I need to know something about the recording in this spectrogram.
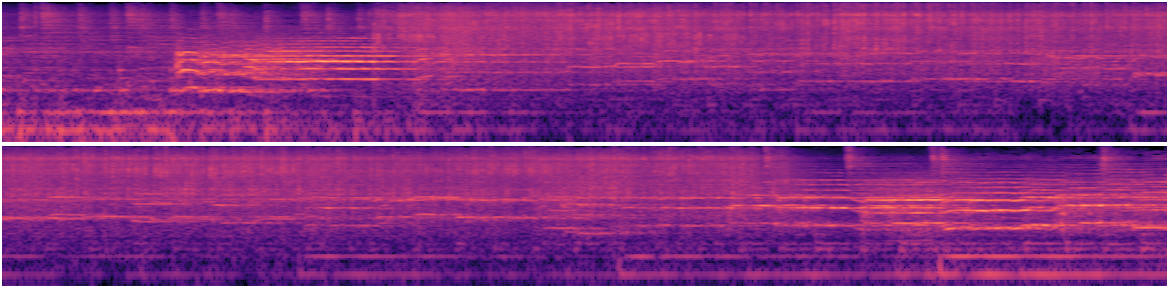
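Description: Beiguan processional band playing, a suona melody over drums and cymbals. From about three seconds in until near the end, a string of firecrackers crackles behind the music.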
